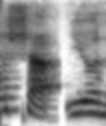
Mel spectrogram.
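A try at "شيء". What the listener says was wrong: Jangan ada a-nya, jangan ada a-nya, Bu. Jangan ada a-nya.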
